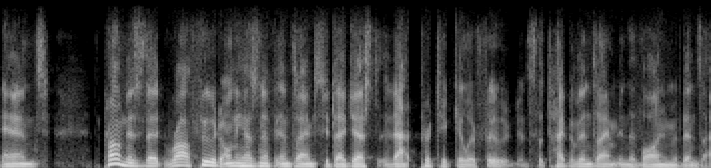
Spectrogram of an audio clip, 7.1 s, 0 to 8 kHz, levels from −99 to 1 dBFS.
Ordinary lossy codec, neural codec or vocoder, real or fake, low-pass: Opus, 32 kbps; codec, 24 kHz, 3 kbps, HILCodec; fake; 7.2 kHz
